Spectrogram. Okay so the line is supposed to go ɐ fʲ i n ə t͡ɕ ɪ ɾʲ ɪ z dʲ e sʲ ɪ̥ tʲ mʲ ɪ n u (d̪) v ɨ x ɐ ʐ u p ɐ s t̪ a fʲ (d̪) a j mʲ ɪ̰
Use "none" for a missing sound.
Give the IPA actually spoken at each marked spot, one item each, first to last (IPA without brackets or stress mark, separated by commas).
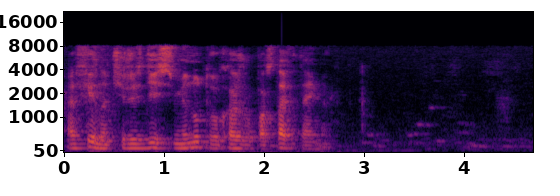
t̪, t̪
